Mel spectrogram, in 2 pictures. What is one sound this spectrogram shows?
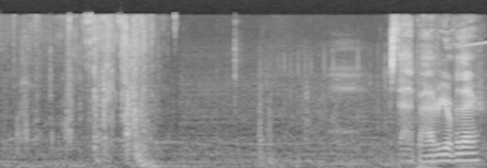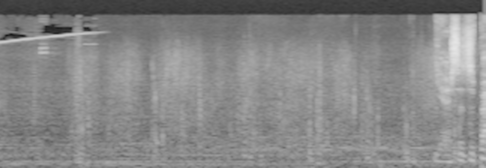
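Footsteps thud on creaky wooden floorboards.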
